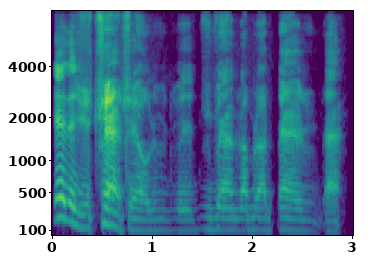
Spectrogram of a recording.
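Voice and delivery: light mock Churchill mumble; a hint of Churchill growl; Churchill impression. Doing Churchill for the stream as a joke, lightly voiced. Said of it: "that's as close to Churchill as I".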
